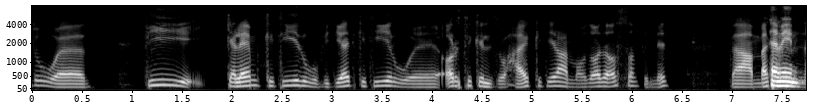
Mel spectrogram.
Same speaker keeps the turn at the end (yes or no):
yes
